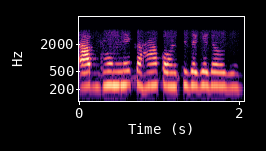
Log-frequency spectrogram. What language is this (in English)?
Hindi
